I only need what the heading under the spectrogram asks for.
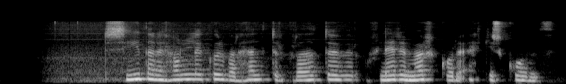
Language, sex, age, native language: Icelandic, female, 40-49, Icelandic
